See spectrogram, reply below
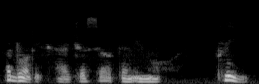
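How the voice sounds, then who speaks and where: A woman playing a frightened mother soothing her troubled son in an old radio drama, hushed, breathy and husky. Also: extremely low pitch, animated, moderate pace, crowd noise, full character voice. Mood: anxious soothing. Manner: hushed, placating. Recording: muffled tinny vintage radio recording.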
